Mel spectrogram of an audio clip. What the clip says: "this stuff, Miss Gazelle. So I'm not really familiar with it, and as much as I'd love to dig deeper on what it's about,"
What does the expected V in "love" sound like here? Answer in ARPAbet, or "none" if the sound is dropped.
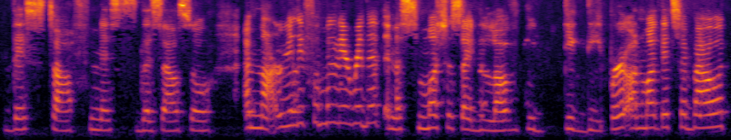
V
